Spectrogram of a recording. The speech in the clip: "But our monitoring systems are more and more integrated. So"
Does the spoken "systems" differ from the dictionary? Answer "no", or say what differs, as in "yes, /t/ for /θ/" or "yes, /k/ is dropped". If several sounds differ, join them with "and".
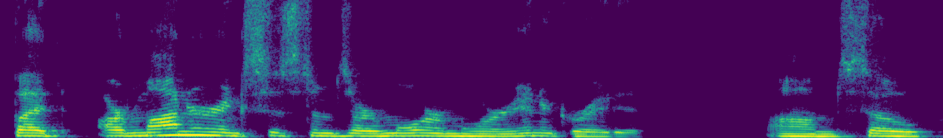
no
